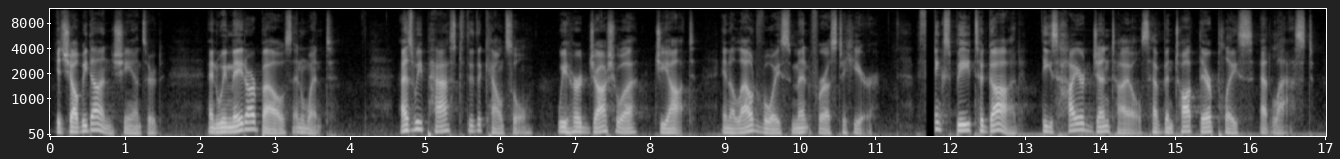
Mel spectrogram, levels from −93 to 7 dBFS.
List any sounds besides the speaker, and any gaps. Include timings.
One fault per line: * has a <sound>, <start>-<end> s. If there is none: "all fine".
* has a dropout, 11.7-11.8 s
